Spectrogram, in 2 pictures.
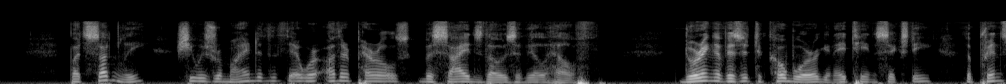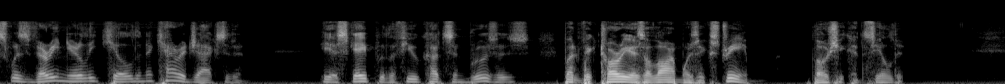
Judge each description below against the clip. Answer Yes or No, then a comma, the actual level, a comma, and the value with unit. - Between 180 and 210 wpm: No, average, 145 wpm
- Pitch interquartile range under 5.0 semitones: No, wide, 5.4 semitones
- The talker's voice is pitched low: Yes, low, 125 Hz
